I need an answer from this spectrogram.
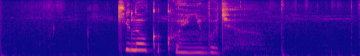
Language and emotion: Russian, sad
